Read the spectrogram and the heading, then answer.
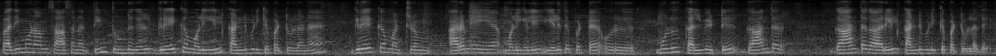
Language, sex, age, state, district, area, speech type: Tamil, female, 60+, Tamil Nadu, Dharmapuri, urban, read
